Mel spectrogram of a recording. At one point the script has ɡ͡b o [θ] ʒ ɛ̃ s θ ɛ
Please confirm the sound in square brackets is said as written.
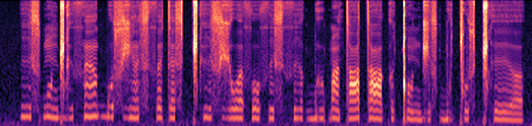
no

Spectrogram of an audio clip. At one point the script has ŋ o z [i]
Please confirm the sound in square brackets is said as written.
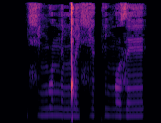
no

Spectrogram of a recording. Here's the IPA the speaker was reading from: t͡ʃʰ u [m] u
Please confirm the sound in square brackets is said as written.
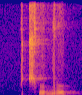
no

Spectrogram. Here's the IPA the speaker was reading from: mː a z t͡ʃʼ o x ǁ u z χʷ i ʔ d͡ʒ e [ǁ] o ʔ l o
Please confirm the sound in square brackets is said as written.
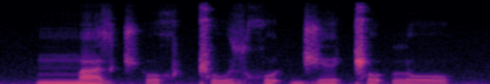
yes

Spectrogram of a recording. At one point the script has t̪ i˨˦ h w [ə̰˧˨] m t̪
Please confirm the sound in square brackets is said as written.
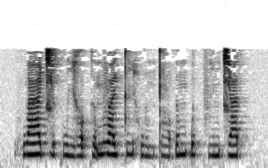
no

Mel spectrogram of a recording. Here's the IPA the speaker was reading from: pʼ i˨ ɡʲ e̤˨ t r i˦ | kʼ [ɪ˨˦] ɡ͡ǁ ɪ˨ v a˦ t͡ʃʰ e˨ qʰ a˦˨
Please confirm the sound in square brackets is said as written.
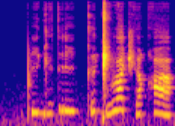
yes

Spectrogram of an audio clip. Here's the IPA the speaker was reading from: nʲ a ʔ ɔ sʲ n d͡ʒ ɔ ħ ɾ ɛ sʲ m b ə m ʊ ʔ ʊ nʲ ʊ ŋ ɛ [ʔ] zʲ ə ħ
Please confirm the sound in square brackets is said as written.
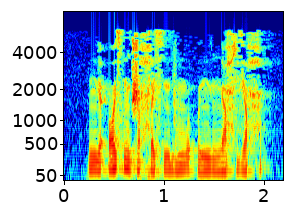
no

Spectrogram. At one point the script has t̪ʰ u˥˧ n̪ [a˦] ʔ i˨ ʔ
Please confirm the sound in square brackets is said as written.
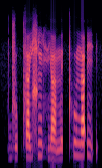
yes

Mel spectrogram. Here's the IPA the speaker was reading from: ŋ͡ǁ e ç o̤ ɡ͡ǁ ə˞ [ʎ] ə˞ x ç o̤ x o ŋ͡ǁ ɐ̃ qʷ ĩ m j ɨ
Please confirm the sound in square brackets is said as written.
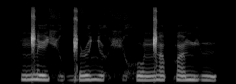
yes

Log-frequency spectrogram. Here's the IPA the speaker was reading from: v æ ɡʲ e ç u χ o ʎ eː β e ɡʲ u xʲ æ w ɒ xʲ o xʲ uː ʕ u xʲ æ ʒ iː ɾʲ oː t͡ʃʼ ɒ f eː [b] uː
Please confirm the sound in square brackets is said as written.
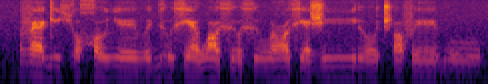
yes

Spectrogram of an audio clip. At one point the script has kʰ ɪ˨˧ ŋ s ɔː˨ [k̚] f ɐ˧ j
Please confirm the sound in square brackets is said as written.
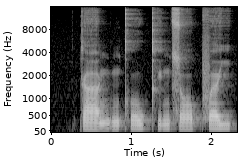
no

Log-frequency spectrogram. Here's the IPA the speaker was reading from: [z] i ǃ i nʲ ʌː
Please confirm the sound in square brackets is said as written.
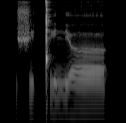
no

